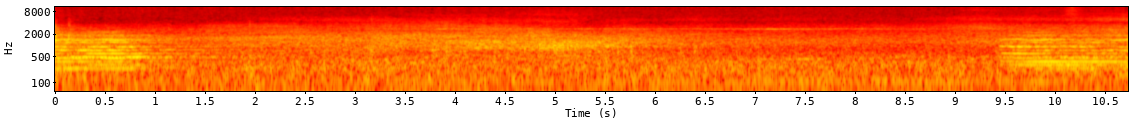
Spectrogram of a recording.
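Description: Train of Triple Crown RoadRailer highway trailers rolling past with a steady rumble. The locomotive's multi-note air horn sounds twice: a blast that ends about a second in, and another that starts near the end.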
